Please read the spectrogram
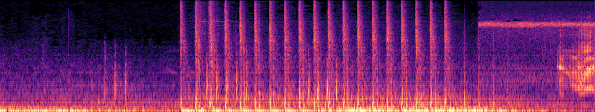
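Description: A rapid, evenly spaced run of sharp cracks, about ten a second, starting about a second and a half in and lasting a little over two seconds.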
